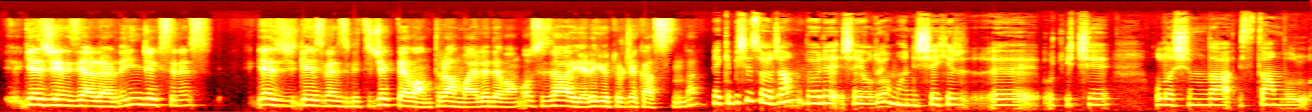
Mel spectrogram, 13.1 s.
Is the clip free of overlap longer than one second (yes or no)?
yes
